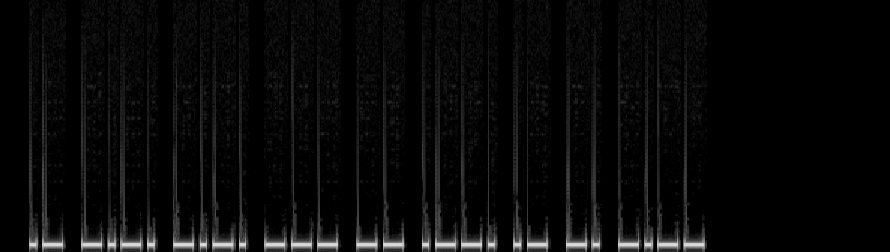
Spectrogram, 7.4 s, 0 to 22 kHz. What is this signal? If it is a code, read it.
Morse code, heard as a keyed tone, about 23 wpm, 700 Hz. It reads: ACCOMPANY
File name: 9 Letter Words - First 3 Letters Given - 22wpm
